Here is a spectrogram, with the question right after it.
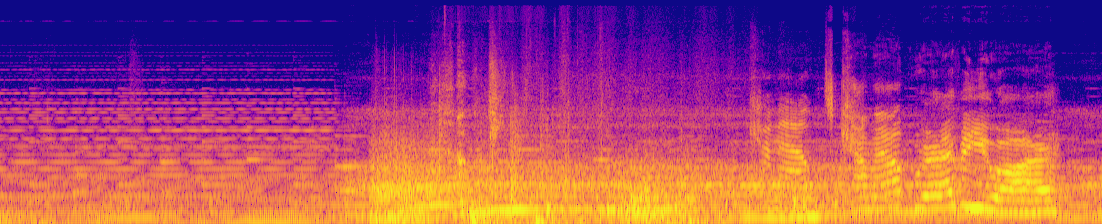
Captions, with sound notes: (gasps) - Come out, come out wherever you are.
